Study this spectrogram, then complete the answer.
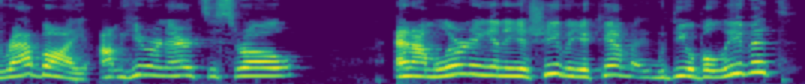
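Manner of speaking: can't contain the excitement; eager young man on the phone to his rabbi; thrilled phone call. Acted. Joe calls the rabbi, thrilled.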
